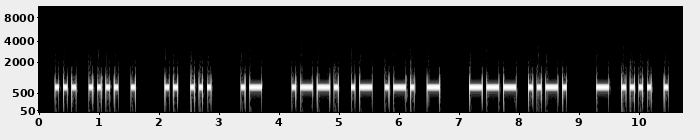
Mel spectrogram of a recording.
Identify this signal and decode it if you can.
Morse code, heard as a keyed tone, about 17 wpm, 700 Hz. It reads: SHE IS A PART OF THE
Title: Sentences from Top 1000 Words - Review Part 5 - 17wpm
